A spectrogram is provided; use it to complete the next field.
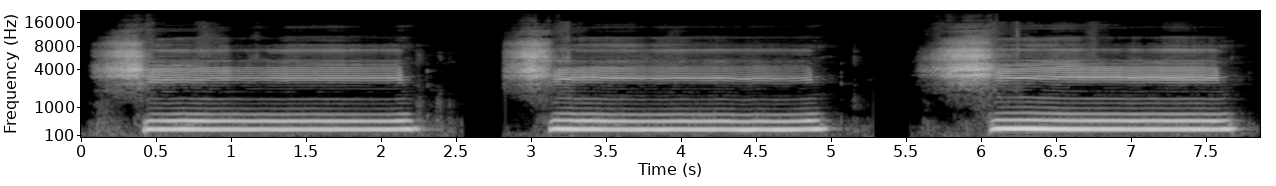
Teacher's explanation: शीन की अदा में जबान का दरमियान और इसके मुकाबिल तालू के मिलाप से अदा होता है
